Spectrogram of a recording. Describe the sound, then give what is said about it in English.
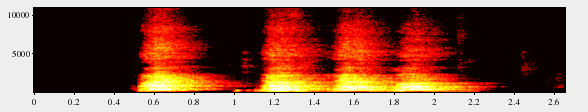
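A dog named Boris barks four times, loudly and with no voices: one bark, a short pause, then three more in a quick, evenly spaced run. Each bark is full and mid-pitched. “Okay, now that Boris is quiet”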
